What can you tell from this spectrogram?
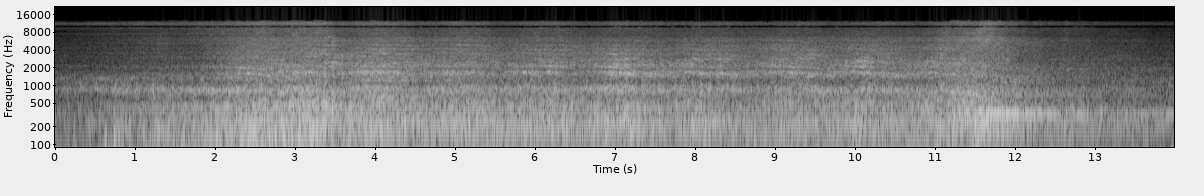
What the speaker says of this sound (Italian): Treno in transito al binario 2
